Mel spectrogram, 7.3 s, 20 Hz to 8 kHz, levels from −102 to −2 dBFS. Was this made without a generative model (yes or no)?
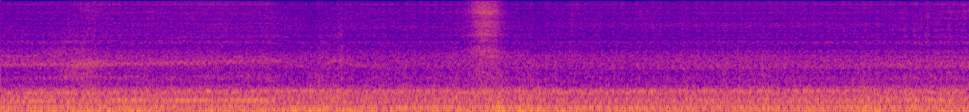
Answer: yes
